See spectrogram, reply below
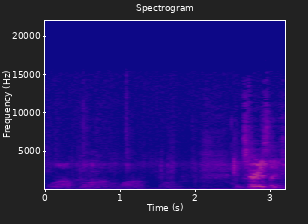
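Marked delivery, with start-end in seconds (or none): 0.0-1.7 soft droning wah-wah, muted horn style; mock the boss's meaningless droning, quietly; Charlie Brown's teacher. Employee mocking the boss's speeches as a soft wah-wah drone. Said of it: "sound like Charlie Brown's teacher".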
